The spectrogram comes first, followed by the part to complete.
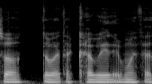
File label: "cywir", Welsh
